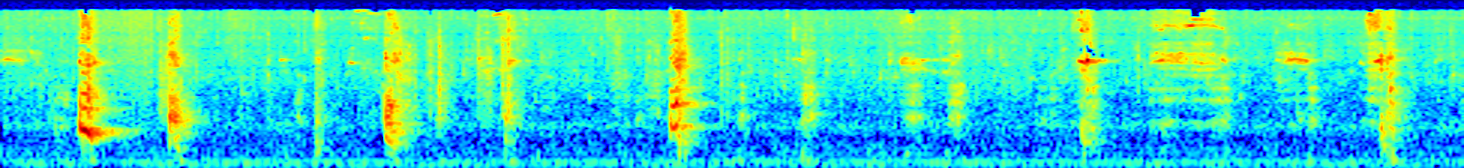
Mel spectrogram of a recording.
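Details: Remington the Pembroke Welsh Corgi trying to say hello to a new toy under the Christmas tree: a quick string of short barks and yips, loudest early, thinning to scattered softer ones with faint high squeaks, over a low hum.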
